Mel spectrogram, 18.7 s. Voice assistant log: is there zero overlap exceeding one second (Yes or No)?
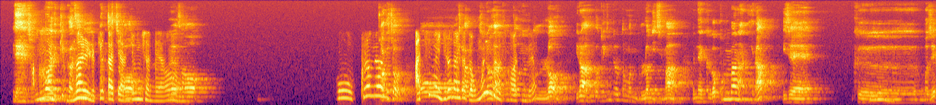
No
